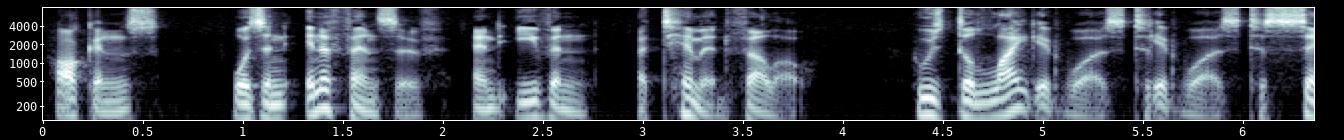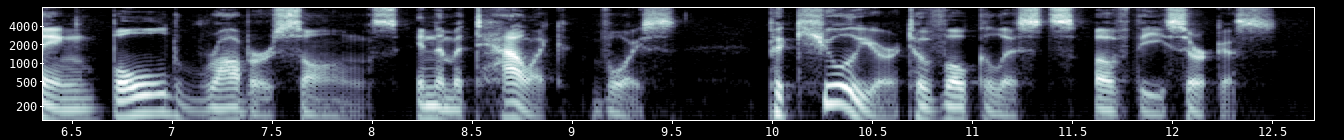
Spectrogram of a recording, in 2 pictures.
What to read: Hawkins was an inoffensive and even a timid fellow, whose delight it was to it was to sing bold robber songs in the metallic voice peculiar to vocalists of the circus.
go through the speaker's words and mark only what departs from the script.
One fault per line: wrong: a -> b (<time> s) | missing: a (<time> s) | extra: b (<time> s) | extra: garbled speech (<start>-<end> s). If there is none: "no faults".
no faults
